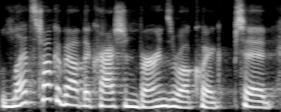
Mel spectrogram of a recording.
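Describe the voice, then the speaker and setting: A woman's voice: medium pitch, very animated, measured pace, crowd noise. A woman hosting a casual conversational interview in an informal, empathetic way. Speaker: podcast host.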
